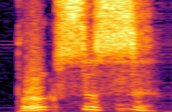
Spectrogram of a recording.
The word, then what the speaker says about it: Brooks': 브룩스스. 자, 이런 표현 오랜만에 보네요. S로 끝났는데 또 S 붙이는 발음이죠.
